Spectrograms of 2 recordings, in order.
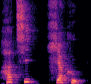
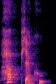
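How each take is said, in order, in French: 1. Deux mots séparés, sans changement de son. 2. Un seul mot fusionné, avec une légère coupure avant le p.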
